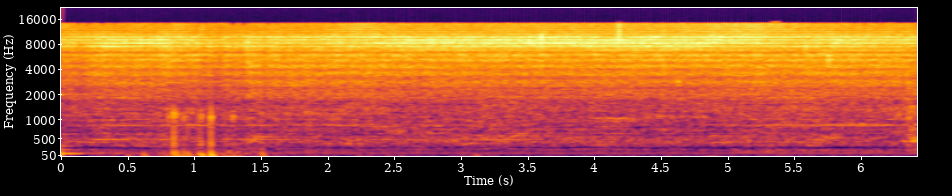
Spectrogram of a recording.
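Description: Steady hiss with a low electrical hum from a sound system's microphone channel left open during a pause in speech, with a few faint clicks about a second in.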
